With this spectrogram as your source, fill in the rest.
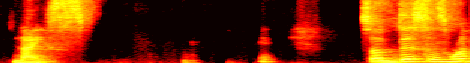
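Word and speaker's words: gneiss: can become a nice spell g-n-e-i-s-s but pronounced nice so this is one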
